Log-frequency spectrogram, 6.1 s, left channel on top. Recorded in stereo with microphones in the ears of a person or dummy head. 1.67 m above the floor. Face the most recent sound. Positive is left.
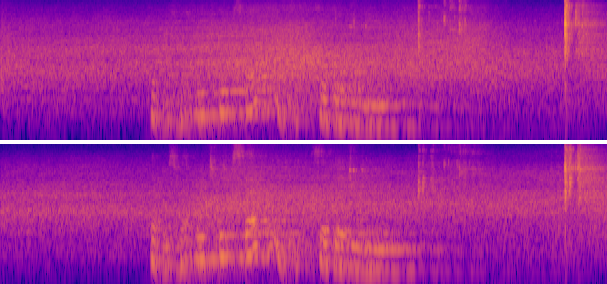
turn(degrees=60)  # may be behind; listen again after turning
